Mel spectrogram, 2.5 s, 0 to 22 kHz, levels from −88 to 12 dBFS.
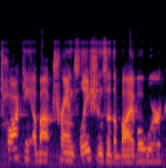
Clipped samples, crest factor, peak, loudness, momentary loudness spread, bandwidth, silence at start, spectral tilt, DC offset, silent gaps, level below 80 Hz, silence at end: under 0.1%; 18 dB; -2 dBFS; -20 LUFS; 4 LU; 10 kHz; 0 s; -2.5 dB/octave; under 0.1%; none; -64 dBFS; 0 s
